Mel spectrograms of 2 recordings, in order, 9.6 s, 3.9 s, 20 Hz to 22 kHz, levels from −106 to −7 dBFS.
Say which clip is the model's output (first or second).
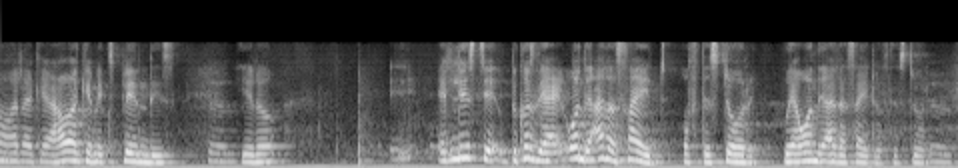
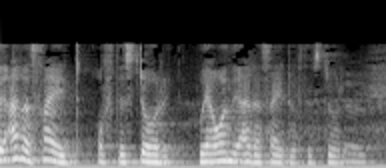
first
